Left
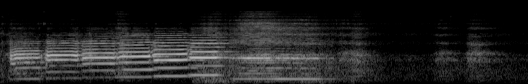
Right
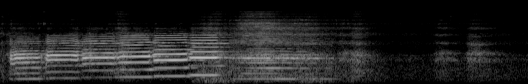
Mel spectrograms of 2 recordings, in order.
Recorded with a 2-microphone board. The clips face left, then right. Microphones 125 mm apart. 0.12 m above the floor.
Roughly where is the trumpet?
Centre.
